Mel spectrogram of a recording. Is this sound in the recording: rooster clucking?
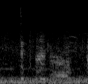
yes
